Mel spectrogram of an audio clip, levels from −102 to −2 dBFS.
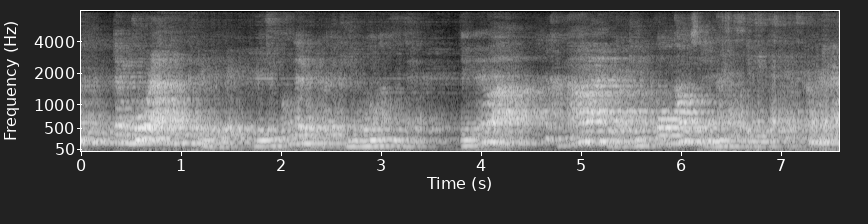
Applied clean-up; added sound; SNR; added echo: neural separator model SepFormer DNS4.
